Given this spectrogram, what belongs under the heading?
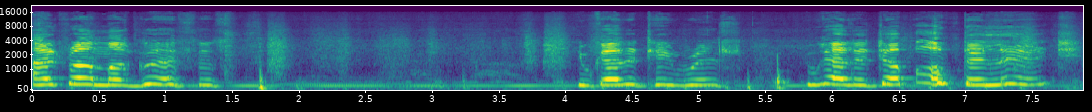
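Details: Man with cerebral palsy, which he names himself, giving a motivational talk with slurred speech: dysarthria (cerebral palsy).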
